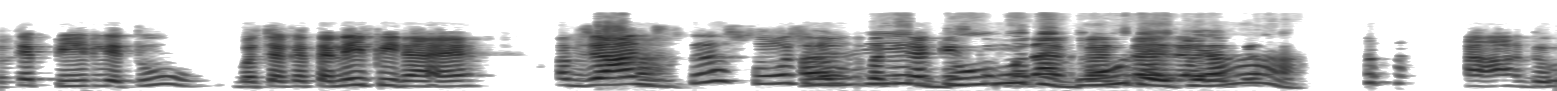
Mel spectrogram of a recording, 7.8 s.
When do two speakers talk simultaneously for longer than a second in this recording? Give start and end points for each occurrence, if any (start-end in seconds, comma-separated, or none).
4.1-6.1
